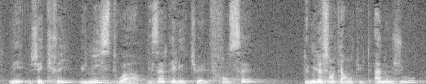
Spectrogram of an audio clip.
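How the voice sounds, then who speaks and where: With audible room echo, a man with a fairly high pitch talks at a moderate pace, his pitch swinging very widely. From France (born in Algeria). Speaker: professor and author. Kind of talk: book presentation lecture. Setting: lecture hall with audience. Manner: hesitant, many fillers.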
